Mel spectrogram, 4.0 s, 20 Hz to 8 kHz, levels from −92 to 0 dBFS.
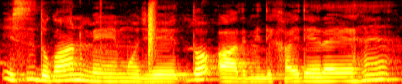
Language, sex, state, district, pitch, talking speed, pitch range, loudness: Hindi, male, Uttar Pradesh, Shamli, 145 Hz, 150 wpm, 130-185 Hz, -15 LUFS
